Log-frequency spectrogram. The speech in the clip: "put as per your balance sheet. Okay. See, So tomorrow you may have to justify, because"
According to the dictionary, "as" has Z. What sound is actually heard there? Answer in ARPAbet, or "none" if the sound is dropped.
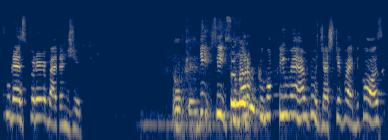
S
